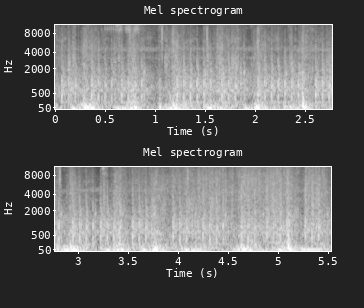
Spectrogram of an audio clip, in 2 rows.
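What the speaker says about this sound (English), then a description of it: "Oh, that sounds like a turret." Rapid automatic gunfire from a turret in the video game Fallout 76, dense overlapping bursts rattling continuously and loudly for the whole stretch, with no talking.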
